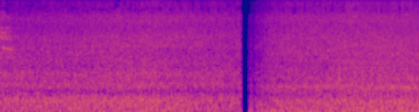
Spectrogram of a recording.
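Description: Steady hiss of typhoon rain and wind, with no distinct events. About two and a half seconds in the sound cuts out for an instant, then comes back a little louder for the rest.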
